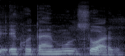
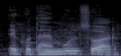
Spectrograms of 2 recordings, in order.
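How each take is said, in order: First: मूल स्वर्ग with an extra g sound at the end; fumbled word स्वर्ग, ending in g; slip of the tongue. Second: Said in the usual way. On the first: Real, not acted. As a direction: says स्वर्ग instead of स्वर by mistake.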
